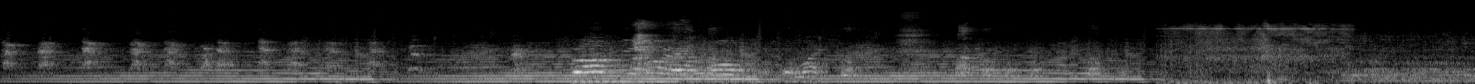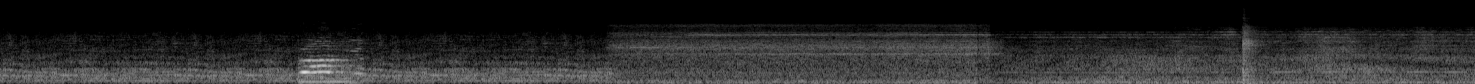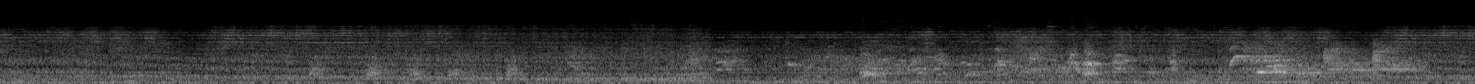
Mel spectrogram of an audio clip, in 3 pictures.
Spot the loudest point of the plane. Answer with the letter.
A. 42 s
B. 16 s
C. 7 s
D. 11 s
C.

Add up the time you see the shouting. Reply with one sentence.
The shouting can be heard for 4 seconds in total.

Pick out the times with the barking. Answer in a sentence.
The barking can be heard from 0.0 to 11.3 s and from 32.5 to 43.9 s.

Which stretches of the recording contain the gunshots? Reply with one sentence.
The gunshots can be heard from 27.1 to 28.4 s.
